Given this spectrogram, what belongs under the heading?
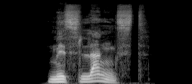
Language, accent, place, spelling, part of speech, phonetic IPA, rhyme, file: German, Germany, Berlin, misslangst, verb, [mɪsˈlaŋst], -aŋst, De-misslangst.ogg
- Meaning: second-person singular preterite of misslingen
